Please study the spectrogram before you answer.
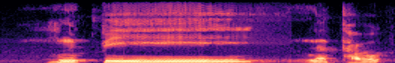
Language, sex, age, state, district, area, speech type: Manipuri, male, 60+, Manipur, Bishnupur, rural, spontaneous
